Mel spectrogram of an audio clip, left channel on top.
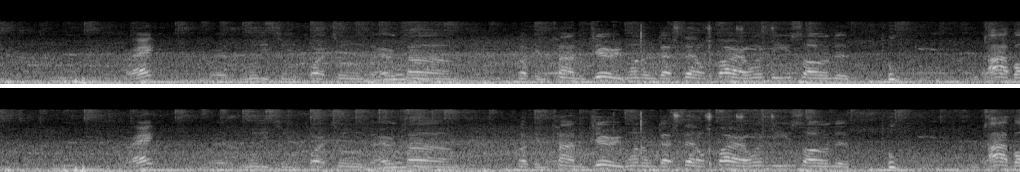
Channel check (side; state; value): both; normal; correlation 0.83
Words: All right. Where the Looney Tunes cartoons, and every time fucking Tom and Jerry, one of them got set on fire. One thing you saw on the poof,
